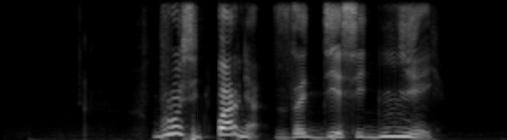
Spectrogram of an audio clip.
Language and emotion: Russian, angry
